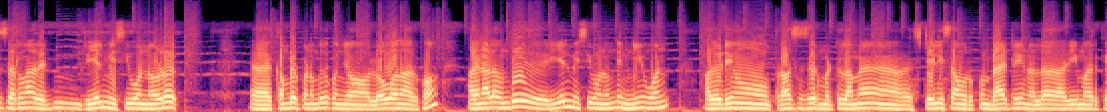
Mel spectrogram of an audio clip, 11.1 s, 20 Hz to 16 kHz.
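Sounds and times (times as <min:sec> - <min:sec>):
man talking: 0:00.0 - 0:01.9, 0:02.5 - 0:11.0
faint background music: 0:00.0 - 0:11.0.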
